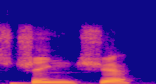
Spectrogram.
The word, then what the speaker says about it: Ching Shih: So the female pirate queen, the Asian female pirate queen, it was, I'm probably going to butcher this, but it's Ching Shih. – She? – Ching Shih. – Yeah. I think Shih is she. Or she. She.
